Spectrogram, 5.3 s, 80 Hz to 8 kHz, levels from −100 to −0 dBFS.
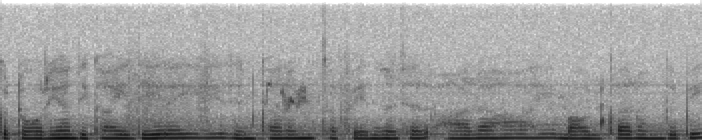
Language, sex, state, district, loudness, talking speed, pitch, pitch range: Hindi, female, Maharashtra, Chandrapur, -16 LUFS, 195 wpm, 205 Hz, 200-215 Hz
